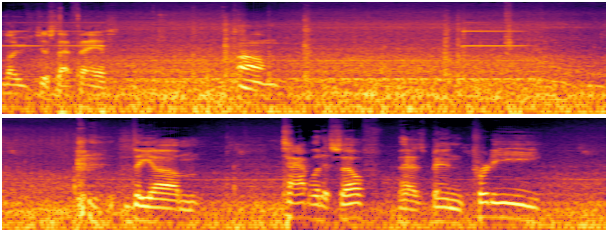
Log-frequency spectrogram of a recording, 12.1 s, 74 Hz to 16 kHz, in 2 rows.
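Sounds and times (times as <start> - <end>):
bus engine rumble: 0.0 - 12.0
short electronic beep: 4.6 - 5.4.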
